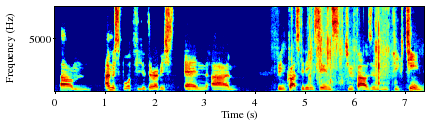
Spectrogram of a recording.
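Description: With a French accent, a man speaks. His pace is very slow. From France. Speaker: app company founder, sport physiotherapist. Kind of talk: podcast interview.

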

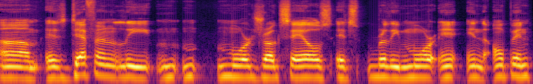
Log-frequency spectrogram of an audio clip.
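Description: Fairly high-pitched for a man, he speaks at a moderate pace with hardly any pauses, on a very clean recording with a silent background. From San Francisco, California. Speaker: former drug addict turned homelessness advocate and videographer. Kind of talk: interview, personal testimony. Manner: animated.

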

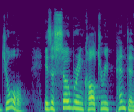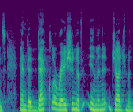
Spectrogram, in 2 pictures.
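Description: A man's high, solemn voice with lively intonation. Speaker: Bible podcast host. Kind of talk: scripture audiobook narration, reverent and measured, reading poetic verses aloud. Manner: slow, solemn, steady pacing; calm, warm, instructive.

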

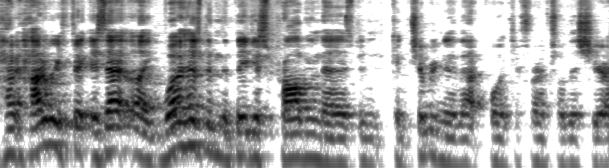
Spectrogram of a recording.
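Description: Somewhat breathy speech with an American accent. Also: man. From Philadelphia, US East Coast. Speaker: sports podcast host. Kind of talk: casual sports talk.

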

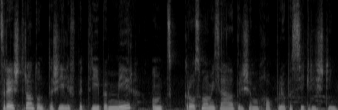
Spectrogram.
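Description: A woman speaks at a fairly quick pace with fairly even intonation. She has a plain, everyday voice. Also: medium pitch for a woman. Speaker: restaurant manager and cook. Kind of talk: casual chat.

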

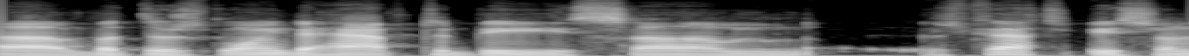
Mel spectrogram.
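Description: A very deep, low-pitched man with an American accent and monotone, flat intonation. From Oklahoma. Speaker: audio technology executive. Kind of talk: casual interview. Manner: halting, many fillers and repeats.

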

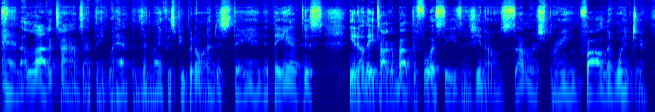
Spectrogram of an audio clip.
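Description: The man's speech is very fast. Pitch moves in an ordinary way. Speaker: radio host. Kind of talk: casual radio hosting chat. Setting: radio studio. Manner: animated, loud, energetic.

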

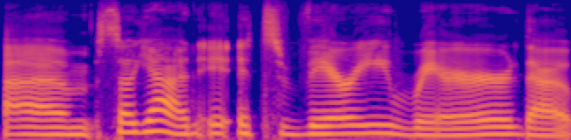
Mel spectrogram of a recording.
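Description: A woman speaks in an ordinary speaking voice at a medium pitch, keeping her intonation fairly even. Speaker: event business owner. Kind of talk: casual chat. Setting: studio.

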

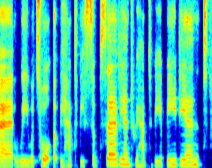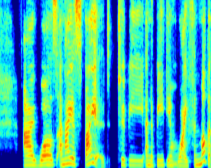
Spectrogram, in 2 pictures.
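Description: Over a quiet background, a woman with a fairly high pitch speaks at a moderate pace in an animated, passionate tone with big swings in loudness. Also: dry, close sound with no echo. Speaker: leadership and diversity coach. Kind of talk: interview.

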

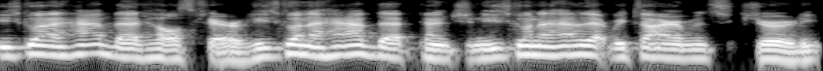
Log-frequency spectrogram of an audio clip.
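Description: With an American accent, a man talks at a very fast pace in a medium pitch, using ordinary pitch variation over a quiet background. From US Northeast, Philadelphia. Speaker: union leader. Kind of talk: interview.

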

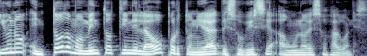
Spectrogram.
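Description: A man's fairly high voice at a moderate pace, dry and close with no echo, on a very clean recording against a silent background. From Argentina, then Switzerland from age 12. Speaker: missionary. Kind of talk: interview conversation. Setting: studio.

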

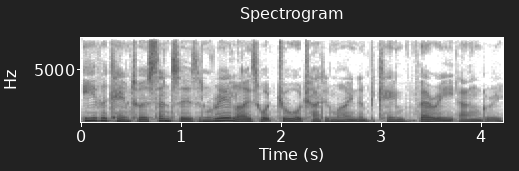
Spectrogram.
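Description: With lively intonation, a woman with a plain, everyday voice speaks at a moderate pace in a fairly low pitch. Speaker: podcast host and narrator. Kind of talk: true-crime narration. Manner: measured, storytelling, steady.

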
